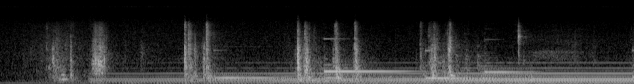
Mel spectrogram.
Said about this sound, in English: You've locked the door. Oh, yes, yes, I've locked the door.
